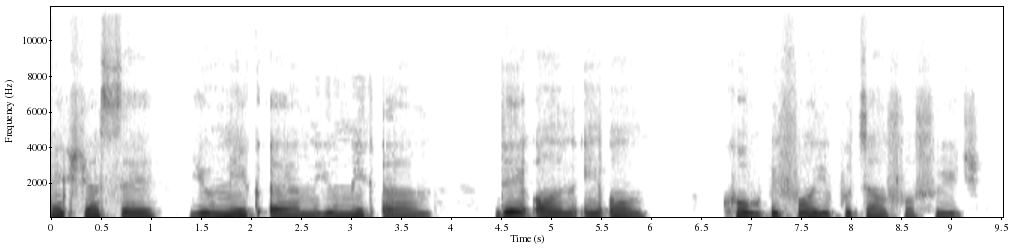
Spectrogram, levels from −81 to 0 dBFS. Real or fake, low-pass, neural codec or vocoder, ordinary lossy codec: real; 10.8 kHz; none; Opus, 16 kbps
